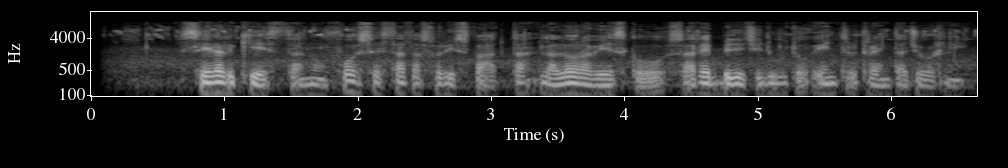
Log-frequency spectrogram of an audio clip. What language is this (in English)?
Italian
